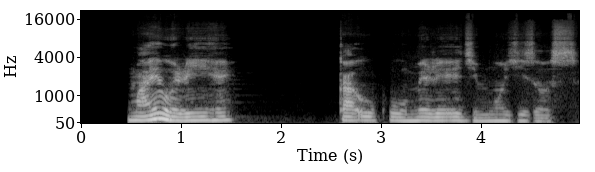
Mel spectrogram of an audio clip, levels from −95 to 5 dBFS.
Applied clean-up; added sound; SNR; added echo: neural mask model RNNoise.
